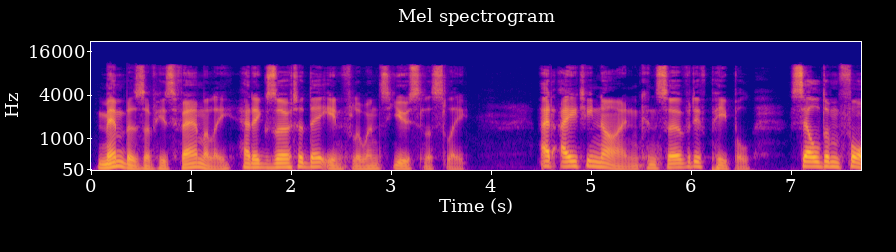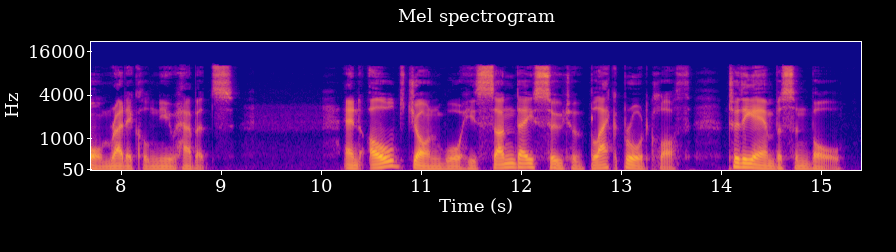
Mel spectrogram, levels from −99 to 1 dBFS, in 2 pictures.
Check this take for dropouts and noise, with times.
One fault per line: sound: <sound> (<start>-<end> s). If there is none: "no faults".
no faults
